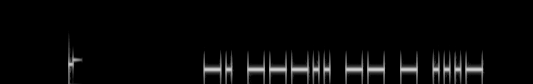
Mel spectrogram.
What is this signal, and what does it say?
Morse code, heard as a keyed tone, about 22 wpm, 700 Hz. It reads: N8MTV
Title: Call Signs - 22wpm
